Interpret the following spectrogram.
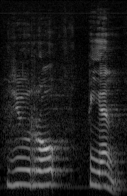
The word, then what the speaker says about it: European: begins that the word begins with European is pronounced like this europan okay so Y is a consonant isn't it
